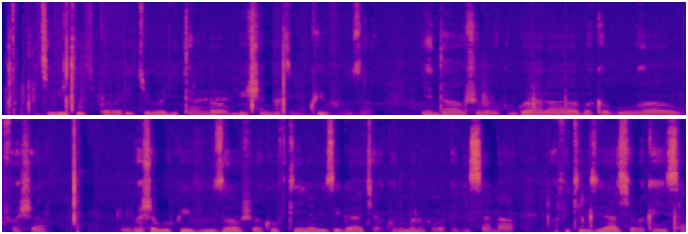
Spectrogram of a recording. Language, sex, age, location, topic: Kinyarwanda, female, 18-24, Kigali, finance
